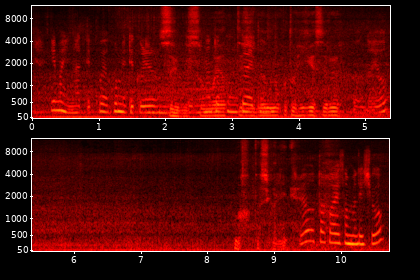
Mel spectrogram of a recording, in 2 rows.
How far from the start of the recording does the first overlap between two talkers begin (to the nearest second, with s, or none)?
2 s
